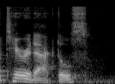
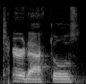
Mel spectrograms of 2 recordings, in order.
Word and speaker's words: pterodactyl: So, right, pterodactyls, pterosaurs, right? Ter, the prefix ter, P-T-E-R, means wing. Pterodactyl means wing finger. Pterosaur, I believe, means winged lizard. And so, ter, right? The P is silent, means wing. Helicopter ends in P-T-E-R.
